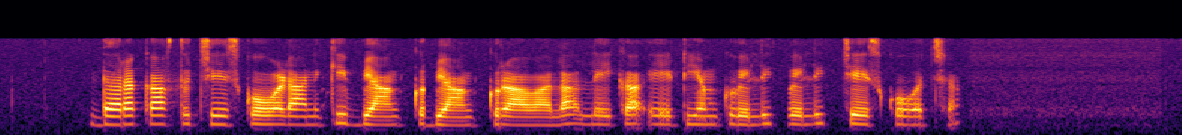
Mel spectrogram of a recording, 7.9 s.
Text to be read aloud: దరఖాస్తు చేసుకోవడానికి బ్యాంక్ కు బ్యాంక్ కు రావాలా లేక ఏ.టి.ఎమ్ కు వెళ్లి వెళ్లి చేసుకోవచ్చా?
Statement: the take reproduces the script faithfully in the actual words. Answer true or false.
true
